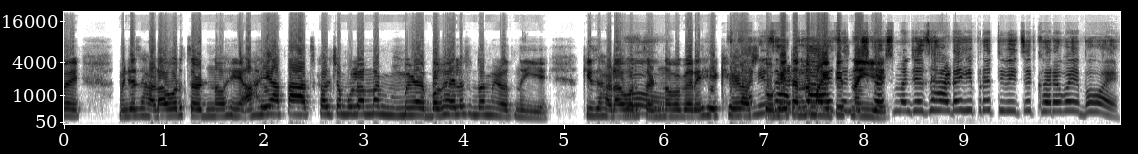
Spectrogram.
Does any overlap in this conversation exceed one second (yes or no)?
no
